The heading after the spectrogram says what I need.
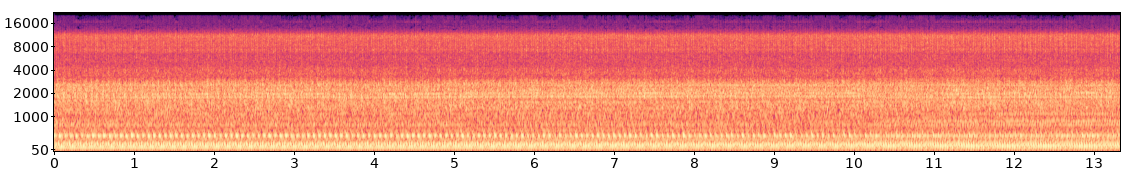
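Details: GEP/Navistar 6.5 diesel, rebuilt (Scat crank, 30 over, moly pistons), Stanadyne DB2831-4911 pump, on a stand shortly after startup on the mechanical lift pump, still warming: steady even idle with light clatter, no knocks or misses; healthy idle.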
